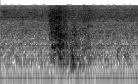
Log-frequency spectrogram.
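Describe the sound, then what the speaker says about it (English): A big gar in an aquarium slaps the water once, a short splashy burst over the steady hum of pumps and water flow in a fish room. "that water slap that the big gar just did"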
